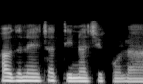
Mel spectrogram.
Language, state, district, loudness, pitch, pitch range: Idu Mishmi, Arunachal Pradesh, Lower Dibang Valley, -15 LUFS, 155 Hz, 145-170 Hz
